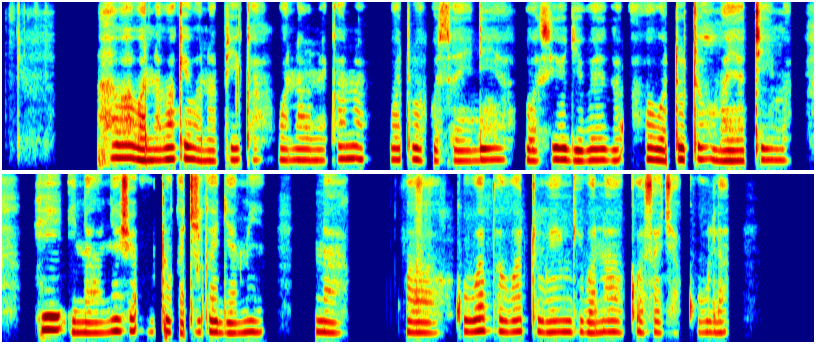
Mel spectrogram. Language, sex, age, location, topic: Swahili, female, 18-24, Kisumu, agriculture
